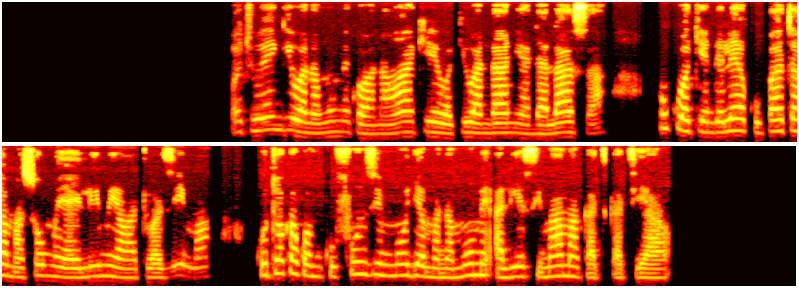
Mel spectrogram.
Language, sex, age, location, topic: Swahili, female, 25-35, Dar es Salaam, education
